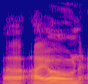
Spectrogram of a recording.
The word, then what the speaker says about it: aion: Ion, actually, A-I-O-N, long O, ion, refers to ages.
